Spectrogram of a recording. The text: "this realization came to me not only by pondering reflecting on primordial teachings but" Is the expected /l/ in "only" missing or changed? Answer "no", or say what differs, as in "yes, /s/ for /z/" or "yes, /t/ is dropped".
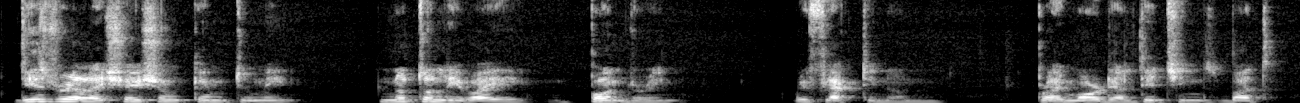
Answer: no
